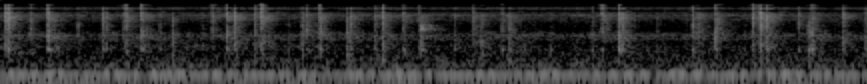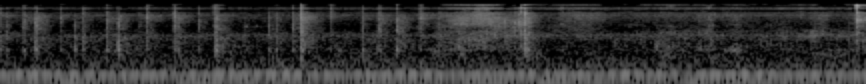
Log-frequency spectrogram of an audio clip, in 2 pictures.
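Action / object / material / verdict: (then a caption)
tap / clear vinyl zip pouch tapped with long nails / vinyl / none. A small clear PVC/vinyl zip pouch filled with colorful confetti and holding items inside is held in one hand and tapped and scratched with long acrylic nails. Quick, light clicks and scratchy ticks repeat throughout over a steady low hum. The level stays even and fairly quiet the whole time.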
